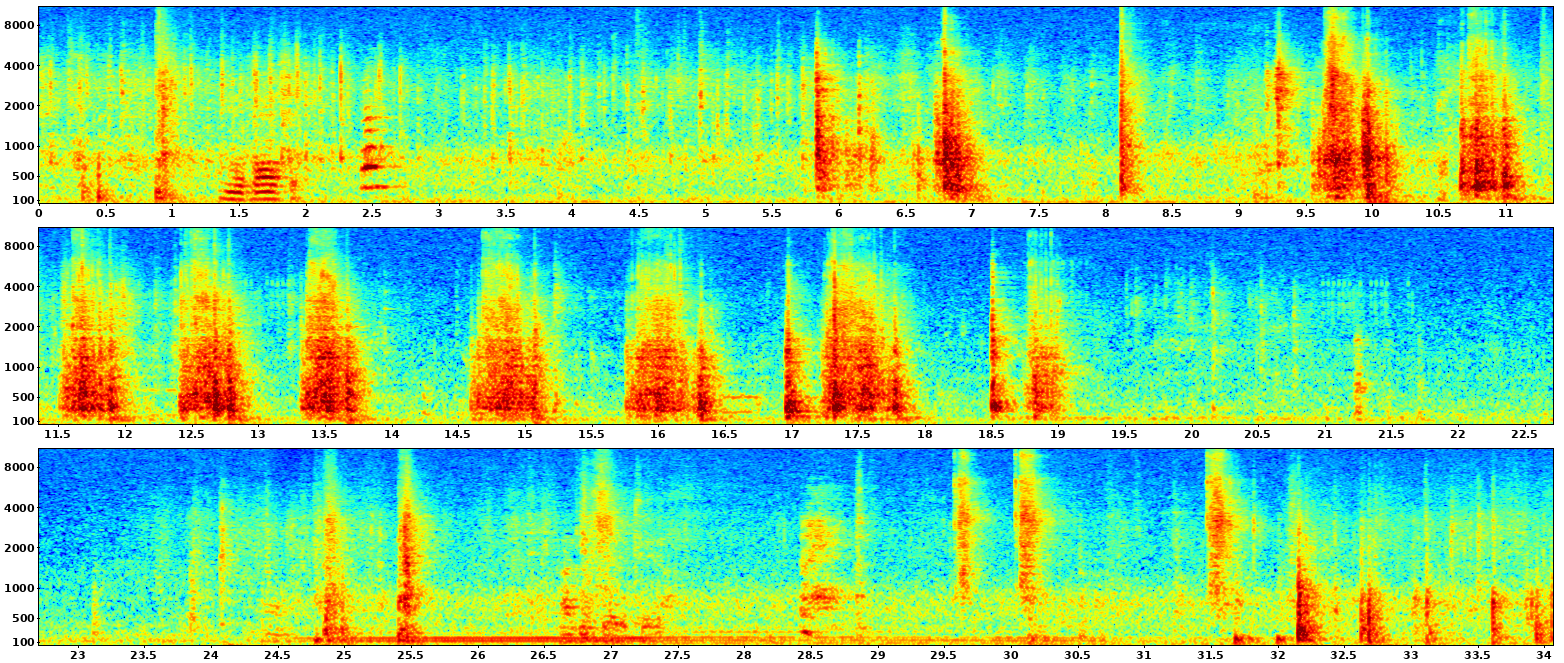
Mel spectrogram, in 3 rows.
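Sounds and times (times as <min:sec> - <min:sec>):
hand tool rasping wood: 0:09.4 - 0:14.0, 0:14.6 - 0:19.2, 0:24.5 - 0:34.0.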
